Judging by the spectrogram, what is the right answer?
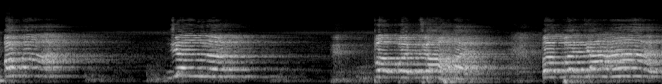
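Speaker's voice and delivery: put-on high, loud wailing child; child wailing at his father; crying child. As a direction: protest like a hurt little kid. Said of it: "Anaknya menangis".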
